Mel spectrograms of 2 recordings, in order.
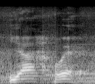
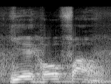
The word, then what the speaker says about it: Yahweh: Kemudian kata berikutnya Yahweh atau pelafalannya Yehovah, yang artinya Tuhan.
